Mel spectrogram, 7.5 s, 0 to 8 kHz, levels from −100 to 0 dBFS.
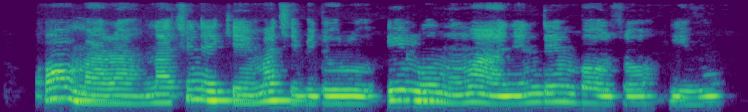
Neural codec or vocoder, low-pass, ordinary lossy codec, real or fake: none; 7.2 kHz; none; real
